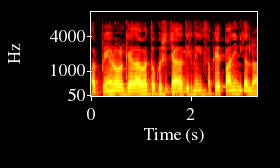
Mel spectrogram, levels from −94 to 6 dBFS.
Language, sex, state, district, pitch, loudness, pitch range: Hindi, male, Chhattisgarh, Balrampur, 120 Hz, -16 LUFS, 115-125 Hz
